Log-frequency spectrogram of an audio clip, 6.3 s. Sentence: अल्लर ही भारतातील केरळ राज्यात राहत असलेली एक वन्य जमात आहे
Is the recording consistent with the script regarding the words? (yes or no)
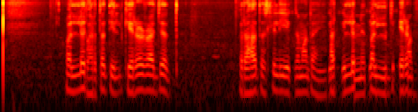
no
